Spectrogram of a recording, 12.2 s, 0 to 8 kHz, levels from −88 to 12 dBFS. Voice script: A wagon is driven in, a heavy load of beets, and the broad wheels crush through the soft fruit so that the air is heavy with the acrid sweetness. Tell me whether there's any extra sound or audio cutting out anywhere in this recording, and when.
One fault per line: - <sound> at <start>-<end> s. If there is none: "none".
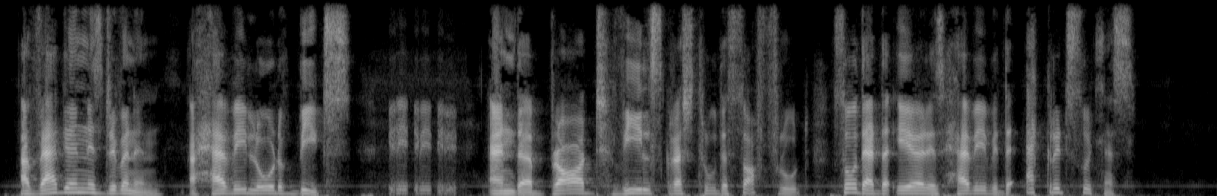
- laugh at 3.9-4.6 s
